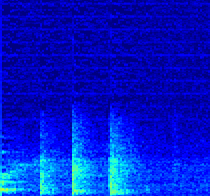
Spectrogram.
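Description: Foam-padded pugil sticks striking each other in sparring: three quick, dull hits about a third of a second apart.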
